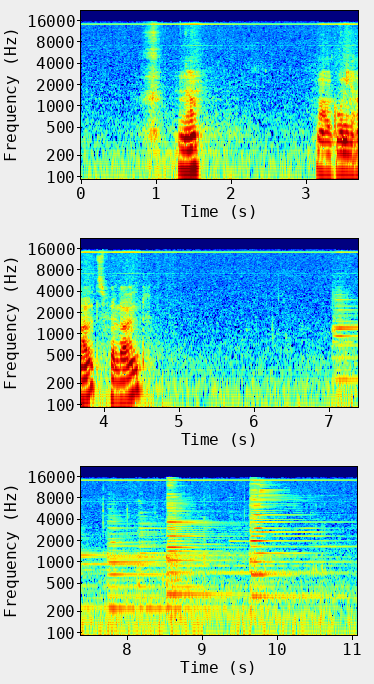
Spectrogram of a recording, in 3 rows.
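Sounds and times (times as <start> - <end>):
unplugged electric guitar strums: 7.0 - 11.0.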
